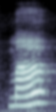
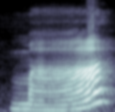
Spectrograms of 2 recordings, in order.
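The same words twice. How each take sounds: First: The pitch goes straight up to a high level. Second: The pitch rises from low up to high. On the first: "Kalau tinggi, ... dia langsung naik ke atas nadanya" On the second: "Kalau bangkit sebaliknya"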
